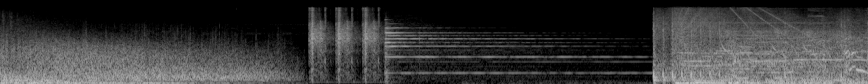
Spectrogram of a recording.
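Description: A noisy rumble gives way to sharp clicks and a ringing metallic tone, then a sudden loud cartoonish blast from an anime magic pumpkin cannon bursts in and roars on.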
